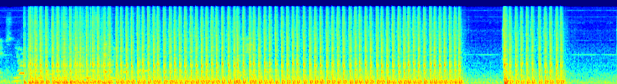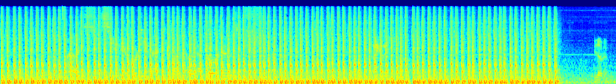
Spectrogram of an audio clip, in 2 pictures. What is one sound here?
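A helicopter's rotor thumps loudly and steadily nearby.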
